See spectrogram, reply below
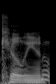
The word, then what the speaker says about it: Cillian: Pronounced Killian. No, come on.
